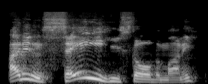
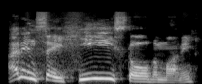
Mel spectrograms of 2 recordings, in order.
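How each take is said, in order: First: The stress falls on the word say. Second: The stress falls on the word he. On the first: It was communicated some other way, not spoken. "I texted it, right?" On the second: Someone other than him stole it. "Maybe Maria did, right?"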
